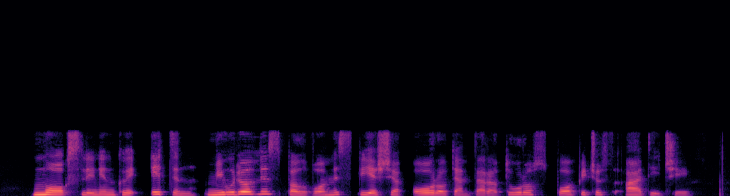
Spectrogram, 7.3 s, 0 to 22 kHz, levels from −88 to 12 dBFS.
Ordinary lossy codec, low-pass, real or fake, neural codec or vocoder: MP3, 96 kbps; 7.2 kHz; fake; codec, 16 kHz, 0.8 kbps, ZipCodec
